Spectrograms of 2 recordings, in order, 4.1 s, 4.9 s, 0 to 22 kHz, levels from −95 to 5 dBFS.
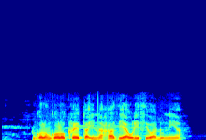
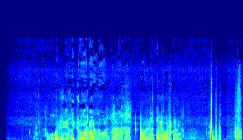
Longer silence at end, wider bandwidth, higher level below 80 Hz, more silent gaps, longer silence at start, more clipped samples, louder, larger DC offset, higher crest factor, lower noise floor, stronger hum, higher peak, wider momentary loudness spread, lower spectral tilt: first, 0.5 s vs 0.05 s; second, 6 kHz vs 16 kHz; about the same, -62 dBFS vs -66 dBFS; neither; about the same, 0.65 s vs 0.7 s; neither; first, -17 LUFS vs -34 LUFS; neither; second, 14 dB vs 34 dB; second, -59 dBFS vs -66 dBFS; neither; about the same, -2 dBFS vs -2 dBFS; second, 12 LU vs 23 LU; first, -8 dB/octave vs -6.5 dB/octave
